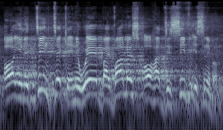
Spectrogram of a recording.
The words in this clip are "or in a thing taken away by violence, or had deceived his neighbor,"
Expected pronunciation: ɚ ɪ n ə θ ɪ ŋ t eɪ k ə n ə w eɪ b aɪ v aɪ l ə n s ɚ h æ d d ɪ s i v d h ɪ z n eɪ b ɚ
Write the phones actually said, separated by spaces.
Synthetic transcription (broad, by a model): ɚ ɪ n ə t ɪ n t eɪ k ə n ə w eɪ b aɪ v aɪ l ə n s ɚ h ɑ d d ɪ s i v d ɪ s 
